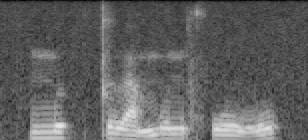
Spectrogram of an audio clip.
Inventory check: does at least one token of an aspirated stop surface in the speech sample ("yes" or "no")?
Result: yes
